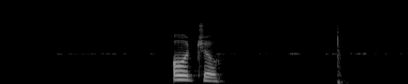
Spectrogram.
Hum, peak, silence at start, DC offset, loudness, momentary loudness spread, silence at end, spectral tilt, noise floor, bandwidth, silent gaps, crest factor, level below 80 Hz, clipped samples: none; -14 dBFS; 1.75 s; under 0.1%; -32 LUFS; 24 LU; 0.7 s; -4.5 dB/octave; -80 dBFS; 7.4 kHz; none; 26 dB; -78 dBFS; under 0.1%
